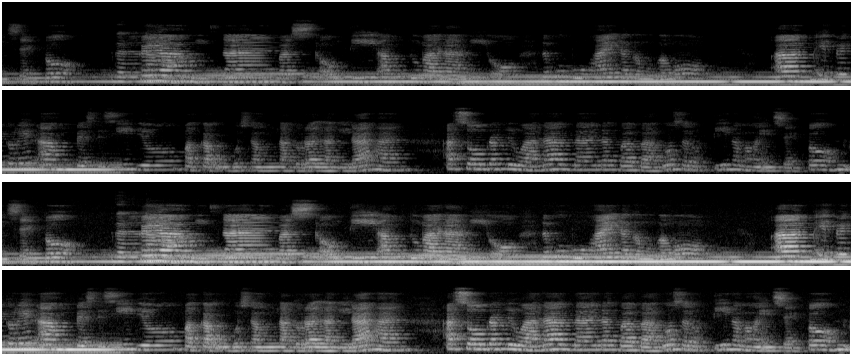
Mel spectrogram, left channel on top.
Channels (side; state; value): left; quieter; 8.4 dB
